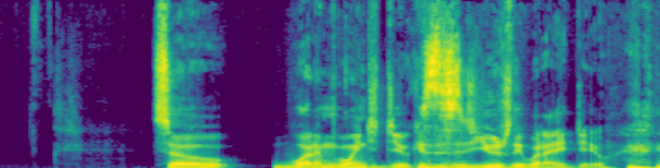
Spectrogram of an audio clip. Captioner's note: laugh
